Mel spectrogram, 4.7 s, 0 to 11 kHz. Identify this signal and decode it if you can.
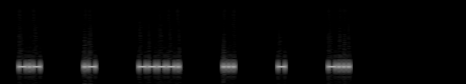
Morse code, heard as a keyed tone, about 53 wpm, spaced as for 17 wpm, 700 Hz. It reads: KA9STB
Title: USA Call Signs - 6 Characters - 6x Character Spacing - 50wpm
